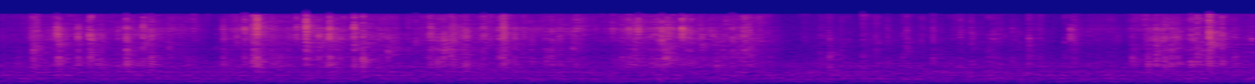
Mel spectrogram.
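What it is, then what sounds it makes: Plastic bubble mailer. A small, flat white padded plastic bubble mailer lying on a dark cloth is scratched and tapped by long red-painted nails. Bright, papery crinkling and light pattering come in uneven bursts with a soft hiss between them. The sound stays quiet and high with no low end.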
